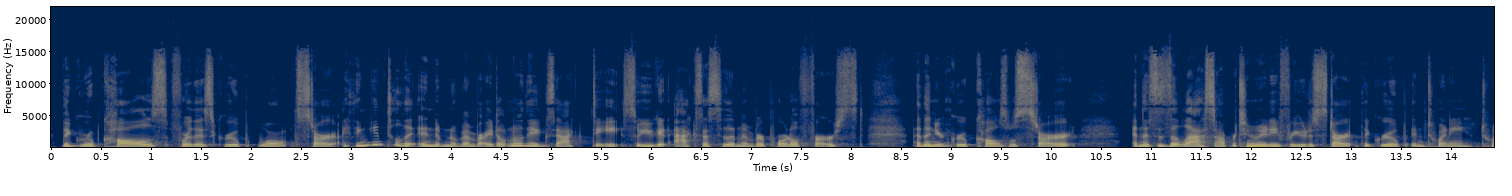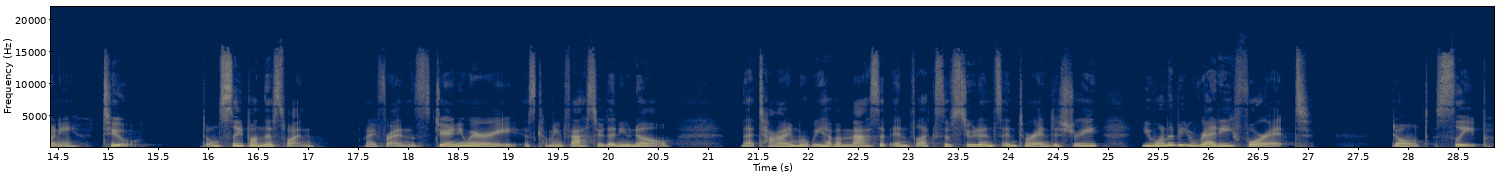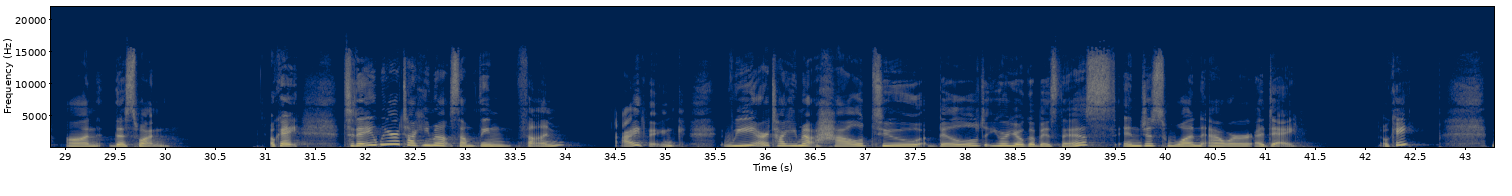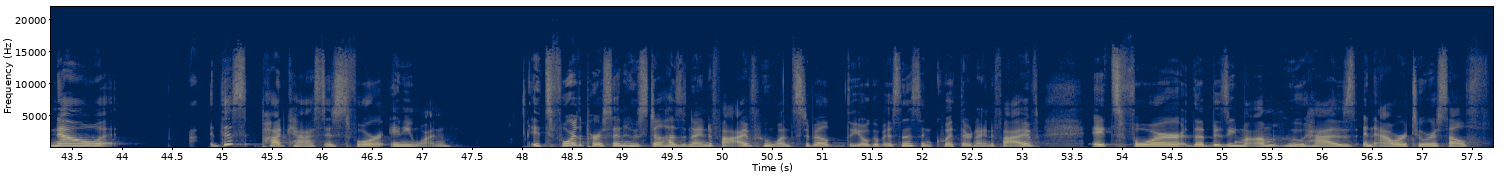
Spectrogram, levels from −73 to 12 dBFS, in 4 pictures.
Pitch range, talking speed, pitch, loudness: 215-270 Hz, 165 wpm, 230 Hz, -19 LUFS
